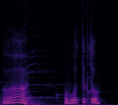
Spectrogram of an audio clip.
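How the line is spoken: Friendly dog mutter. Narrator (Russian): приветливо буркнула собака

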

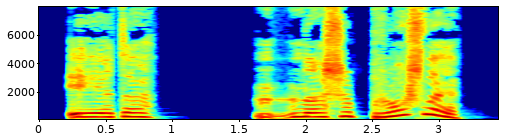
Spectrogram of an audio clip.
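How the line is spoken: Trembling question. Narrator (Russian): дрожащим голосом спросил Йонсо

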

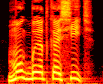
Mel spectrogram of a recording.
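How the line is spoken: Sad. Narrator (Russian): грустно покачала головой

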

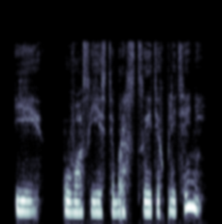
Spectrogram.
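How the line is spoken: Incredulous whisper. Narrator (Russian): прошептала, не веря в собственную удачу

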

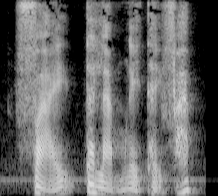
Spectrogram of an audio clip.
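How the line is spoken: Thoughtful reply. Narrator (Vietnamese): Bác Nam trầm ngâm rồi trả lời

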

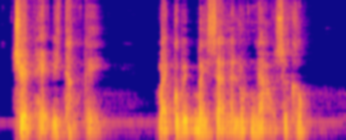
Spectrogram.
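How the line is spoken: Hushed sharp rebuke. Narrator (Vietnamese): Trung kèm theo tiếng quát khẽ

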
